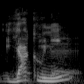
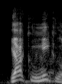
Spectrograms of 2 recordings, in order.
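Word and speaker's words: 焼肉: Kawano says today, I'm going to eat, how do you say, yakunin? Am I saying yakunin? After this, so I want to win. Yakuniku, I'm sorry.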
